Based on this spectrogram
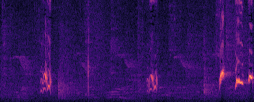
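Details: Wild-caught red-whiskered bulbul, kept in a cage for about a month and being trained to sing fighting song. Brief, bright chirped phrases come at about half a second, two seconds and three seconds, separated by quiet gaps with faint background noise.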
